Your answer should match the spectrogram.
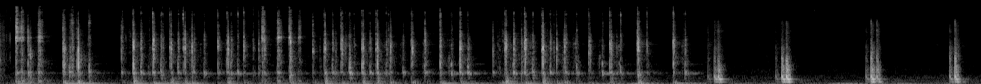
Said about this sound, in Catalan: Acabem d'escoltar el soroll d'algú que mastega, el teclejar d'un ordinador i unes ungles picant en una taula.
